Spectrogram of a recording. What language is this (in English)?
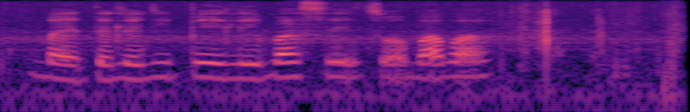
Tswana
